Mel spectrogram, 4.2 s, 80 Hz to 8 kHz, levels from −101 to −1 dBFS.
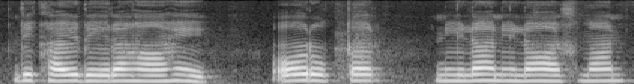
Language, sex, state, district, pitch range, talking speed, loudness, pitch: Hindi, female, Rajasthan, Jaipur, 200-210 Hz, 125 wpm, -14 LUFS, 205 Hz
